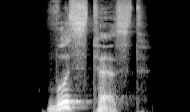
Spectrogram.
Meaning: second-person singular preterite of wissen
- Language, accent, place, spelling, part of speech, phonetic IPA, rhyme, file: German, Germany, Berlin, wusstest, verb, [ˈvʊstəst], -ʊstəst, De-wusstest.ogg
